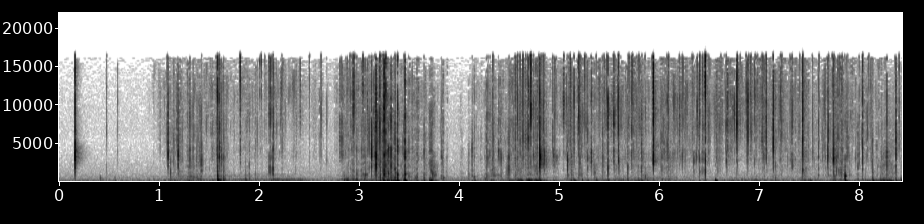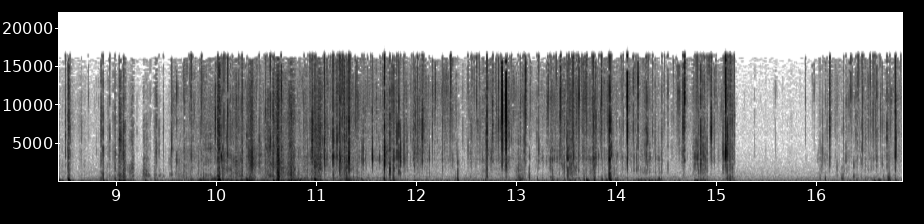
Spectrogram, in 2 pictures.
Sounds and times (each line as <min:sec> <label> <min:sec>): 0:01.0 Crushing by hand a large seed pod 0:15.2
0:16.0 Crushing by hand a large seed pod 0:16.8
